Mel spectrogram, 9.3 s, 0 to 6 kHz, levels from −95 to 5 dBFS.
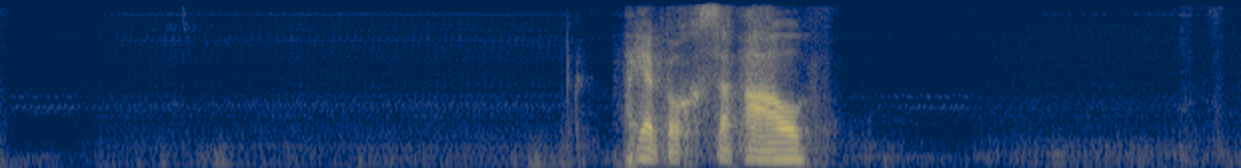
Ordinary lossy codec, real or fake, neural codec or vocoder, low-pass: AAC, 24 kbps; fake; codec, 16 kHz in and 24 kHz out, 0.6 kbps, FocalCodec, streaming, 4096 codes; 5.4 kHz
